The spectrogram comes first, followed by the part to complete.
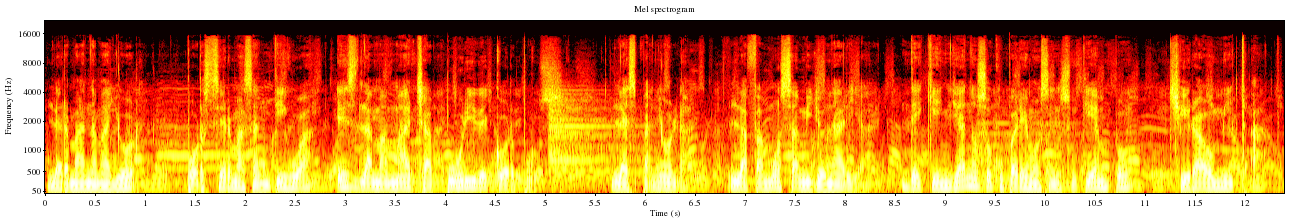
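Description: A man's voice: medium pitch, level tone, a little slow. A man from Cusco with a Peruvian Andean accent, presenting a scripted segment as a storyteller. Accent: Peruvian Andean Spanish, Cusco. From Cusco, Peru. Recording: loud music over the voice. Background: loud music.

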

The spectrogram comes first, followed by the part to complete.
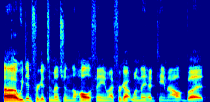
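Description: A man in casual conversation who rambles and gets animated, full of "like" and "man". His voice is mid-pitched, and the sound is dry and close with no room around it. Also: brisk, clean tone, no echo. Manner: animated, rambling, lots of fillers. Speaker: podcast co-host. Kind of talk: casual chat about wrestling.

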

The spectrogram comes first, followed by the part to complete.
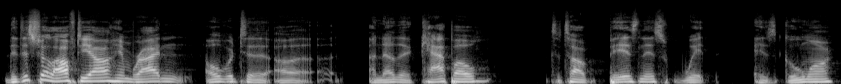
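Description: A man's voice: mid-range voice, animated, unhurried, a little mellow. A man co-hosting a casual TV review podcast, talking in a slangy, conversational way. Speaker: podcast co-host.

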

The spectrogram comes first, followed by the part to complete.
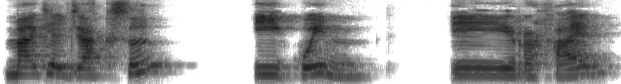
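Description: A woman with an Andalusian accent, a guest in a casual interview, speaking in a friendly, informative and steady way. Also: fairly high pitch, slow, breathy edge. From Jaén, Andalusia, Spain. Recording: dull lo-fi audio.

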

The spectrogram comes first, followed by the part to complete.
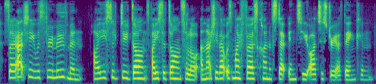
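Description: A woman's voice: fairly high pitch, fairly even intonation, a little fast, no echo. Chatty woman, dry close sound. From Southwest London, England. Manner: chatty and reflective, many fillers, laughs often. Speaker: guest musician. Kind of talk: casual interview conversation.

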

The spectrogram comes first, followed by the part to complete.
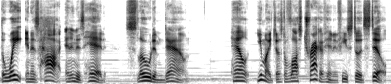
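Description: A man playing a folksy, rustic yarn-spinner who tells a dark tale in a drawling, colloquial, theatrical way. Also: medium pitch, very animated, unhurried, faint music behind. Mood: ominous, slow. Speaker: podcast host reading a tale. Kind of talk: theatrical dramatic storytelling.

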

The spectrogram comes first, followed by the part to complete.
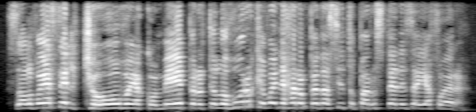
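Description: A woman's voice: sits high, fairly even intonation, fast talker, a bit bright. A woman from Brazil with a Brazilian Portuguese accent, hosting a playful, joking casual chat. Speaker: host.

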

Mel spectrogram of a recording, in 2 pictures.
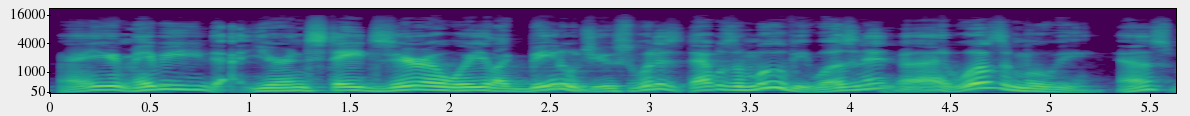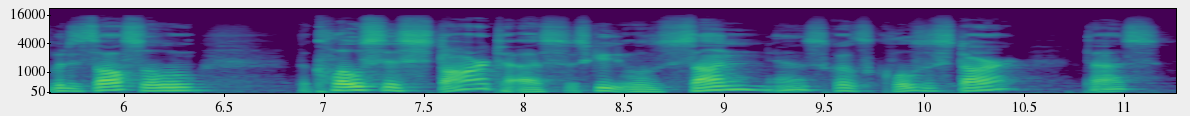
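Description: A man's voice: fairly high pitch, sing-song, normal speed, darkish tone, slightly rough. A young man hosting a solo podcast, talking casually and rambling with many fillers and restarts. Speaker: podcast host.

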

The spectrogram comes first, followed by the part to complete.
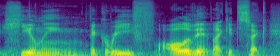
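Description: A man's voice: mid-range voice, unhurried, darkish tone. A young man co-hosting a podcast, talking casually and eagerly about films and music. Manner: enthusiastic, chatty, self-aware. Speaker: podcast co-host. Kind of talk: casual chat.

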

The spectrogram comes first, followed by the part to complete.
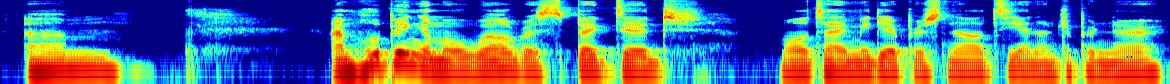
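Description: A young man from Nigeria, an Igbo speaker, answering interview questions in a confident, playful, self-assured way. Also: fairly low pitch. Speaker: podcast host, interview guest.

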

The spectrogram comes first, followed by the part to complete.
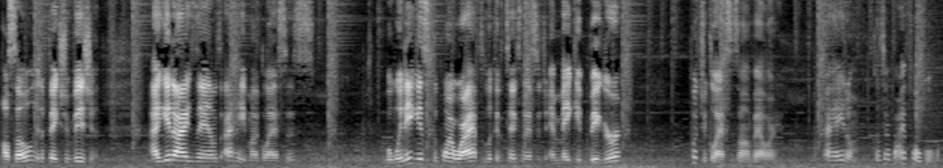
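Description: A woman in her forties with a somewhat deep voice, chatting candidly and upbeat while she drives on her commute. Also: expressive, moderate pace, over music. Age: 40s. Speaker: podcast host. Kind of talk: casual chat while driving.

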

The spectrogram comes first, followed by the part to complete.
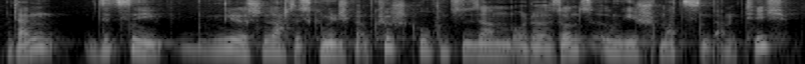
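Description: A man's voice: mid-range voice, big pitch swings, quick pace, warm tone, husky. A man co-hosting a podcast, giving his opinions conversationally and repeating short words of agreement. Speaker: podcast host. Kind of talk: casual discussion and critique of an audio drama.

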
